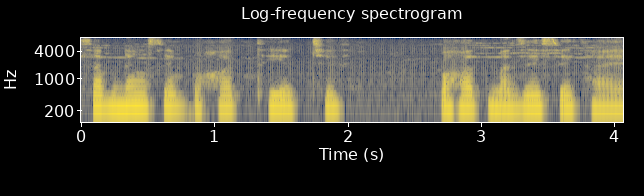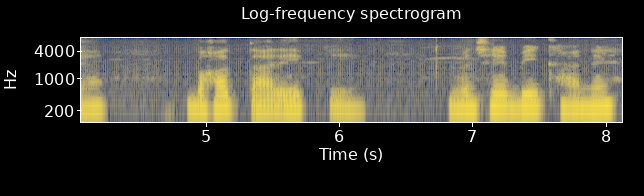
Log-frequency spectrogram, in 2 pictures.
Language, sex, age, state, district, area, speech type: Urdu, female, 30-45, Uttar Pradesh, Lucknow, urban, spontaneous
